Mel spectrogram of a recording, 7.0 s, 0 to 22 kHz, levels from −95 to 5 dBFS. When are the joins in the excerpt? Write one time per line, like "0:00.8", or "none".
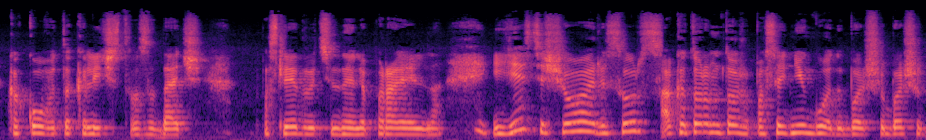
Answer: none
